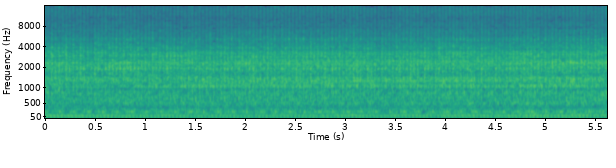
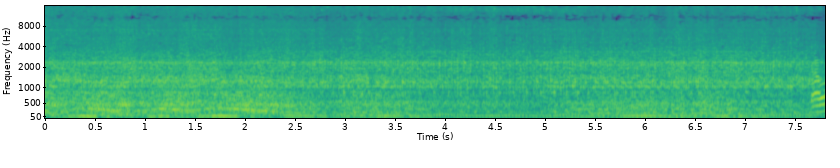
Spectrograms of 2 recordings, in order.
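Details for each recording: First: Isuzu Panther diesel running temporarily on Elf injector nozzles, original nozzles to be fitted next: steady, even idle with constant clatter, no misses, smooth but harsh, not soft-toned, slight thin smoke; normal diesel idle. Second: Isuzu Panther diesel with a used replacement block, previously rough, uneven and smoky: harsh clattery running rougher than other Panthers, with shaking at very low rpm; fan belt noise suspected.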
